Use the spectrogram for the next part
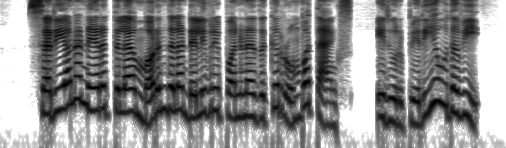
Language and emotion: Tamil, happy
